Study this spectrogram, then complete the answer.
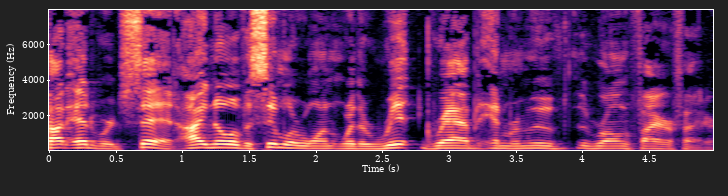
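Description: This man has an ordinary speaking voice, fairly high in pitch. He talks at a fairly quick pace. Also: ordinary pitch variation. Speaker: podcast host. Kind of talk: casual interview chat. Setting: live video stream.

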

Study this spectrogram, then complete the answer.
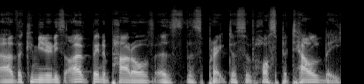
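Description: A man with a New Zealand accent, fairly low in pitch, at a moderate pace, in a very clean recording with a silent background. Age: 30s. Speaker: podcast host, church network leader. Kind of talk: casual chat about faith.

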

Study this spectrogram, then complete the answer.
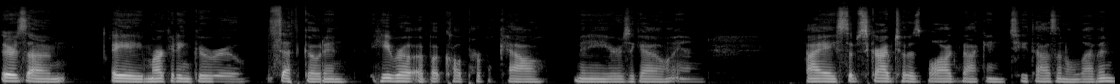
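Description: A moderate pace and monotone, flat intonation, with an American accent, in a dry, close sound with no echo. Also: woman, very deep, low pitch for a woman. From Salem, Oregon. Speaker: podcast host and musician. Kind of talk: casual interview chat. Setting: home studio.

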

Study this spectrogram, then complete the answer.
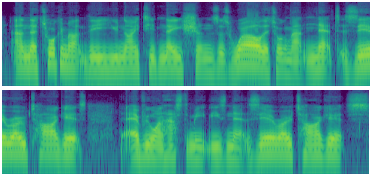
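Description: A man speaks at a fairly quick pace and a fairly high pitch in a very clean recording with a silent background and a dry, close sound with no echo. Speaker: YouTube commentator and course seller. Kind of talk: news commentary vlog, walking and talking. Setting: outdoors, walking, busy street. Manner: animated, conversational; loud.

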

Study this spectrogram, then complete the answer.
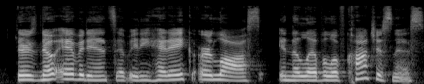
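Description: A woman speaks in a normal speaking voice at a medium pitch. Her pace is fairly quick and her intonation fairly even. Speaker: podcast host. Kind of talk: true-crime narration, reading case facts. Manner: grave, measured, somber; formal, steady pace, factual.

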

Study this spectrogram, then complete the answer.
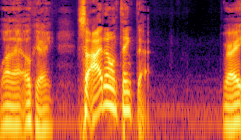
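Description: In a very clean recording with a silent background, a man with an American accent and a fairly low pitch talks at a fairly quick pace in an unremarkable speaking voice. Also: dry, close sound with no echo. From Michigan. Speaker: podcast host. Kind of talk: casual chat.

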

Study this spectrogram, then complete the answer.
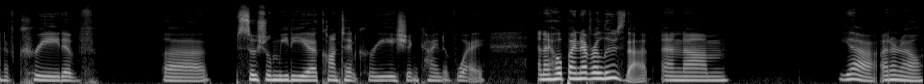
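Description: The recording is very clean, with a silent background. A woman talks fairly slowly at a medium pitch, with ordinary pitch variation. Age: 30s. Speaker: podcast host. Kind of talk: casual monologue.

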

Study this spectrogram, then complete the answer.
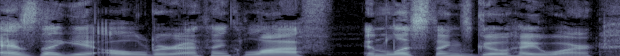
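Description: A woman with a plain, everyday voice speaks at a fairly quick pace, her pitch medium with ordinary variation. The recording is very clean, with a silent background. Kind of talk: casual chat.

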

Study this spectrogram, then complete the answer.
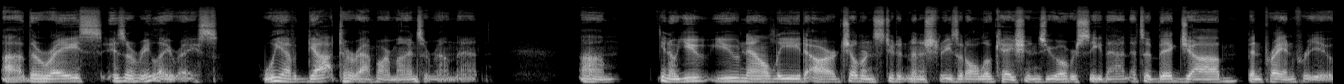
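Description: Speaking with a Texas accent, a man uses a medium pitch and ordinary pitch variation. He keeps a moderate pace. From Texas (Mesquite). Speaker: pastor. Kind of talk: casual chat.

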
